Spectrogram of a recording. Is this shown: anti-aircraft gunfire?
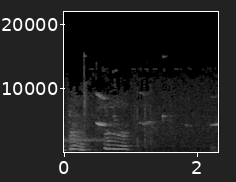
no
